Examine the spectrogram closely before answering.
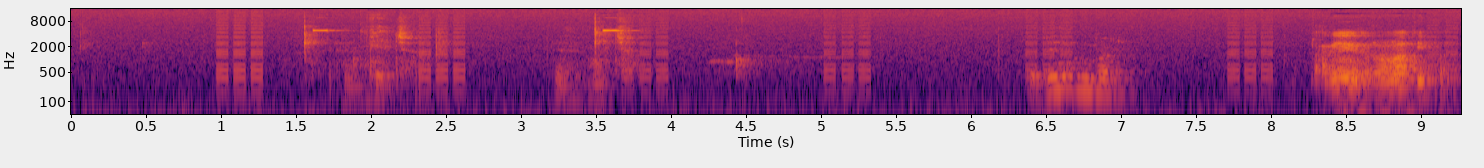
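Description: An electronic handheld meter beeps in short bursts.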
